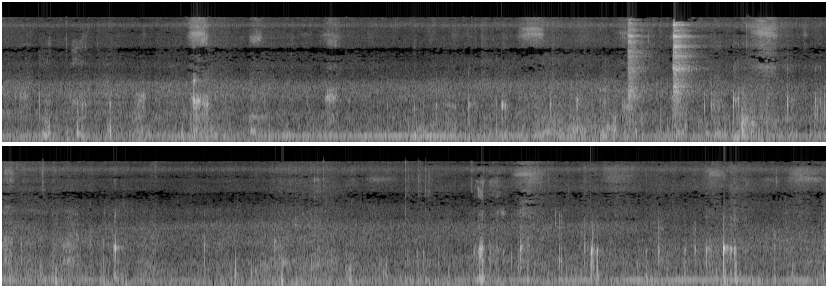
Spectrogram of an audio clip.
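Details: A French Bulldog gnaws a deer antler, making scattered crisp clicks and scraping bites, with a few louder sharp cracks between quieter stretches and a low background hum.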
